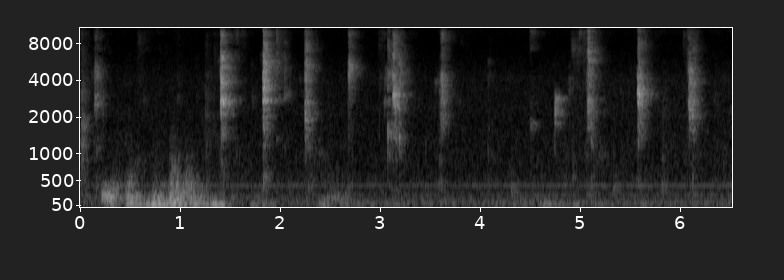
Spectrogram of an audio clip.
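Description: Close-up eating sounds of two people chewing bread and snacks: about a dozen short, wet lip smacks and mouth clicks spaced through the chewing.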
